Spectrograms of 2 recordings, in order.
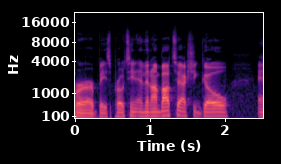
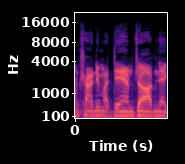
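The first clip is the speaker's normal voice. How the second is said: put-on displeased, unhappy older man voice, louder; 4 dB louder than usual. Imitating an older guy at work who was filmed: imitating a displeased older guy. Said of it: "He did not look pleased".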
